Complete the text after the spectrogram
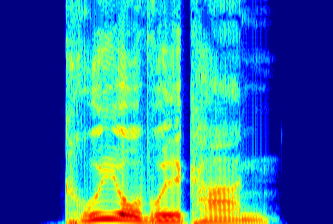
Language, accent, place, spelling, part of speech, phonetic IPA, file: German, Germany, Berlin, Kryovulkan, noun, [ˈkʁyovʊlˌkaːn], De-Kryovulkan.ogg
- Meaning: cryovolcano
